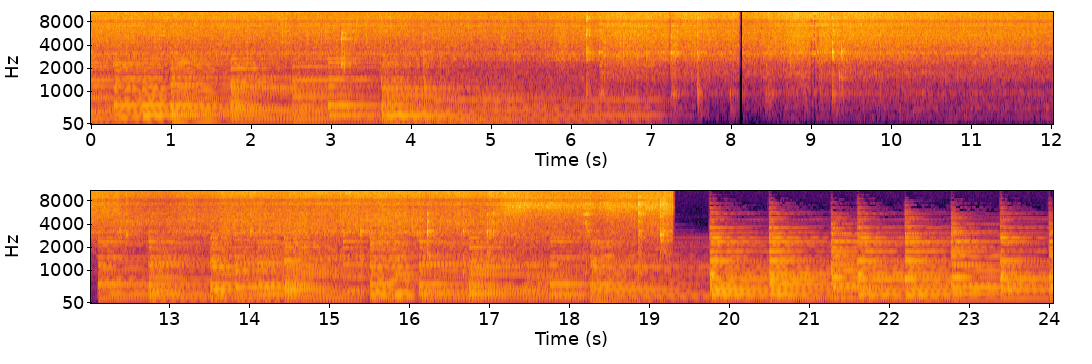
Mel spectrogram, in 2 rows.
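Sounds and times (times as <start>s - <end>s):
piano background music: 0.0s - 7.2s, 12.1s - 24.0s
food sizzling in a pan: 0.0s - 19.3s
spoon clicking against pan: 6.2s - 6.5s, 7.2s - 8.1s, 9.0s - 9.5s.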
